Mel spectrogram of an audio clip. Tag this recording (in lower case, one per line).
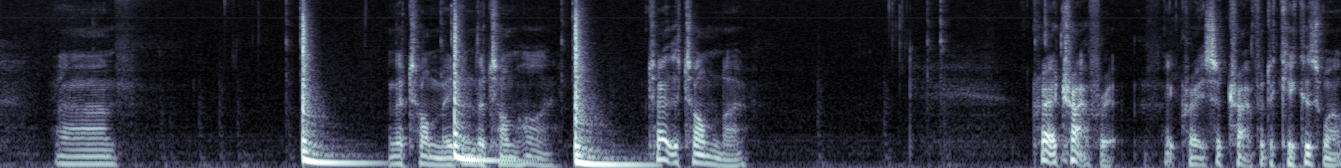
drum
speech
drum machine
bass drum
musical instrument
music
